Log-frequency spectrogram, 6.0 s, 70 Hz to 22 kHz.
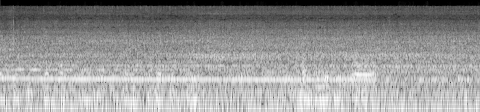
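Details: Toyota Camry (2004/2005) that had a no-crank no-start from a dead battery, after charging the battery: steady, even idle with a smooth hum and no knocks or misses; normal idle.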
